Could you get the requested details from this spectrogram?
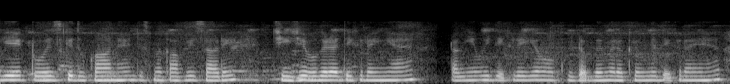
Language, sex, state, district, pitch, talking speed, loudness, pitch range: Hindi, female, Uttar Pradesh, Shamli, 195 Hz, 230 wpm, -16 LUFS, 190-200 Hz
